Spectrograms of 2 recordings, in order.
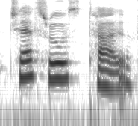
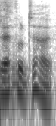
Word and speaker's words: Jethro Tull: Warte, Jethro Tull, richtig? – Genau. Das, Jethro Tull, ja.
